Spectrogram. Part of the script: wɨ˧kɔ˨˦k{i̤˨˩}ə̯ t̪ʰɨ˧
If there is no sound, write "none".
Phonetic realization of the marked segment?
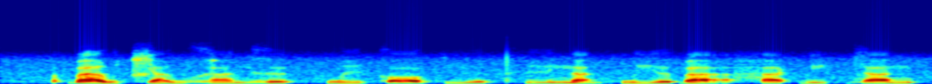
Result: i̤˨˩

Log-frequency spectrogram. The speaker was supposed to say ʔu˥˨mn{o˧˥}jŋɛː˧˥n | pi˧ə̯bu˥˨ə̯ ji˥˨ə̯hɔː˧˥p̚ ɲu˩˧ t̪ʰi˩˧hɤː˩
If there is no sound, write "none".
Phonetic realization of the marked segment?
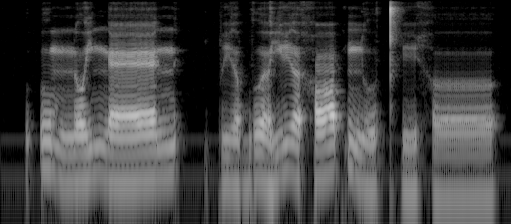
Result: o˧˥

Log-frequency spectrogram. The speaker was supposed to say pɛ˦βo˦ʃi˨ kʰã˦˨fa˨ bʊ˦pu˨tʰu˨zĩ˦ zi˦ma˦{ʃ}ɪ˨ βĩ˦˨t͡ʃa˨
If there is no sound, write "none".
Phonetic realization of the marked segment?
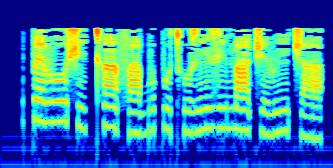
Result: t͡ʃ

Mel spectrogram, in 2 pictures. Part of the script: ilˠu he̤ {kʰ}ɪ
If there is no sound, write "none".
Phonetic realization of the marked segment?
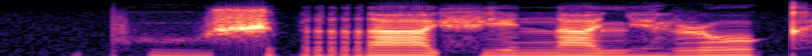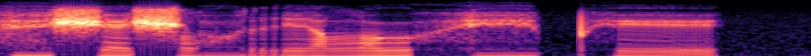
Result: pʰ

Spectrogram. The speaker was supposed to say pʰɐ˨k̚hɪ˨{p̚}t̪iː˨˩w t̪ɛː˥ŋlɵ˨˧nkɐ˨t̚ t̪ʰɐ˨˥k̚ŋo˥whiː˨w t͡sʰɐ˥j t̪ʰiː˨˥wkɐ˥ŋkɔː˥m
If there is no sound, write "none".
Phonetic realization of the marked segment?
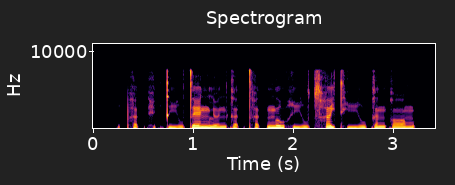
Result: k̚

